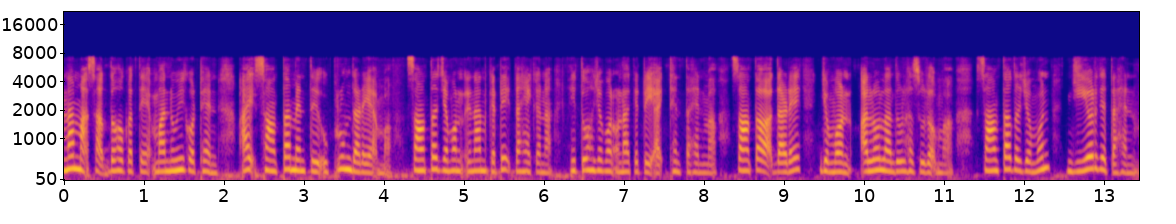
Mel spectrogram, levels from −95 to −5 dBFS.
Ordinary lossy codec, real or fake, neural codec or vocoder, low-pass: none; fake; codec, 16 kHz, 2 kbps, X-Codec, HuBERT features, trained on LibriSpeech; 7.2 kHz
